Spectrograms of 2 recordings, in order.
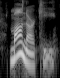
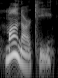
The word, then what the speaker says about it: monarch: short form is legit monarchy monarchy the same monarch which you don't have to release the k monarch just monarch butterfly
